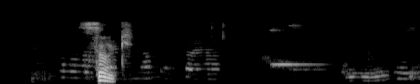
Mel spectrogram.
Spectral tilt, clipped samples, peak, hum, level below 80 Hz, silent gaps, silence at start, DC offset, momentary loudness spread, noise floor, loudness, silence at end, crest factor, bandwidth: -4.5 dB/octave; under 0.1%; -2 dBFS; none; -64 dBFS; none; 0.6 s; under 0.1%; 26 LU; -58 dBFS; -22 LUFS; 0.1 s; 26 dB; 7.8 kHz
